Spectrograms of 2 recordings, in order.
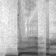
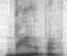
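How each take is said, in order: First: 'The' is said with a short 'uh' vowel. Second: 'The' is said with a long 'ee' vowel. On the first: The speaker calls it wrong. "द Apple नहीं पढ़ेंगे" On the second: The speaker calls it right. "हम उसे पढ़ेंगे दी Apple"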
